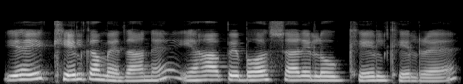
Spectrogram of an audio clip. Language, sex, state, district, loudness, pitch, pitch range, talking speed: Hindi, female, Karnataka, Bangalore, -15 LUFS, 195 Hz, 185-220 Hz, 195 wpm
